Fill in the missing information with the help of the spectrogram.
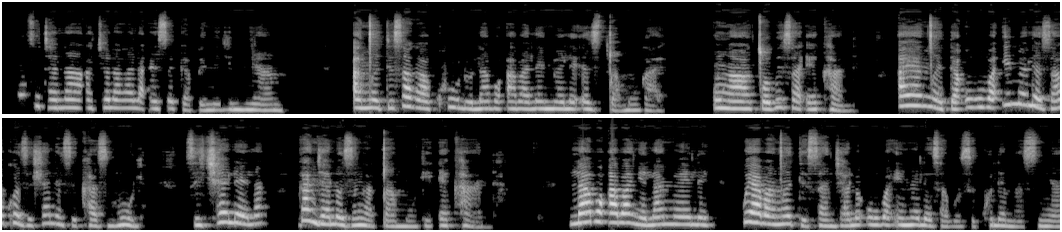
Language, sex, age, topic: North Ndebele, female, 25-35, health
